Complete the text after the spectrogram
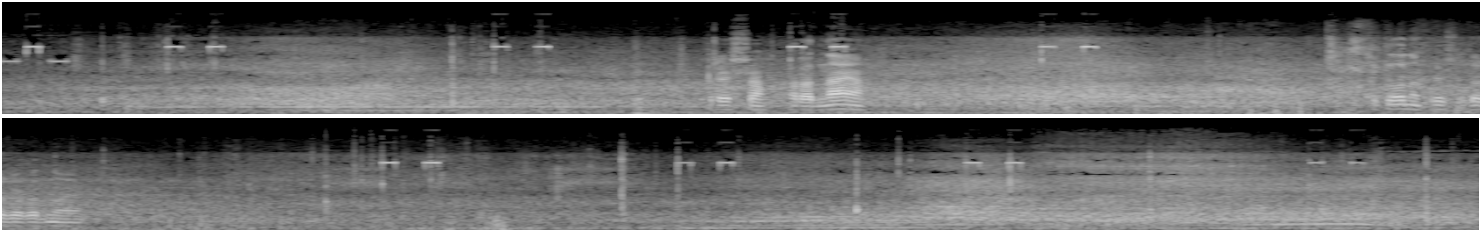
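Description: A handheld gauge beeps in short double chirps, again and again.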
